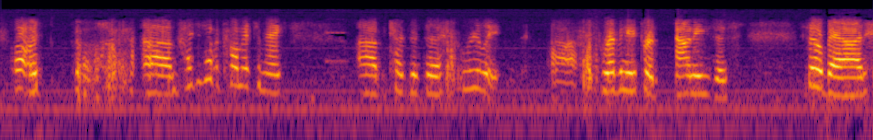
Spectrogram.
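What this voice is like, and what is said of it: Slightly out of breath. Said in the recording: “I'm on the river trail now, so I'm a little out of breath.”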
